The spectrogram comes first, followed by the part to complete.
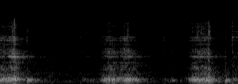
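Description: Small auger bit file rasping across the cutting edge of a steel auger bit to sharpen it: two short strokes about a second apart.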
